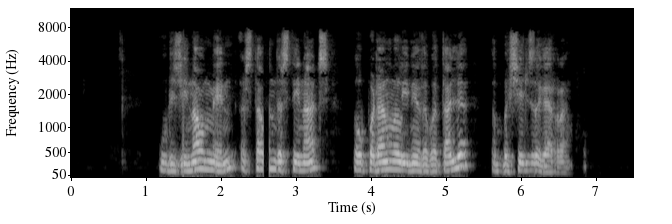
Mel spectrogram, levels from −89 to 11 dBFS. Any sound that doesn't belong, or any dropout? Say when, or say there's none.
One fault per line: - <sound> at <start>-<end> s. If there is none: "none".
- dropout at 2.6-2.6 s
